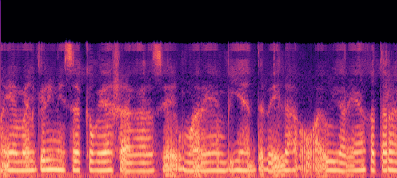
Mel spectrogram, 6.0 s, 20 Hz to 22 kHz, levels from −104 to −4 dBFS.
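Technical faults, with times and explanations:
Throughout: Opus compression. Everything above about 8.2 kHz is gone, and the speech has a heavily grainy, rough texture, with voiced sounds turning noisy instead of clean. That's most likely Opus running in its music-oriented CELT mode at a very low rate, something like 12 kbps. It keeps each band's energy but fills the bands it can't afford with folded or noise content, so you get grit rather than swirl, all squeezed into a wideband range.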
